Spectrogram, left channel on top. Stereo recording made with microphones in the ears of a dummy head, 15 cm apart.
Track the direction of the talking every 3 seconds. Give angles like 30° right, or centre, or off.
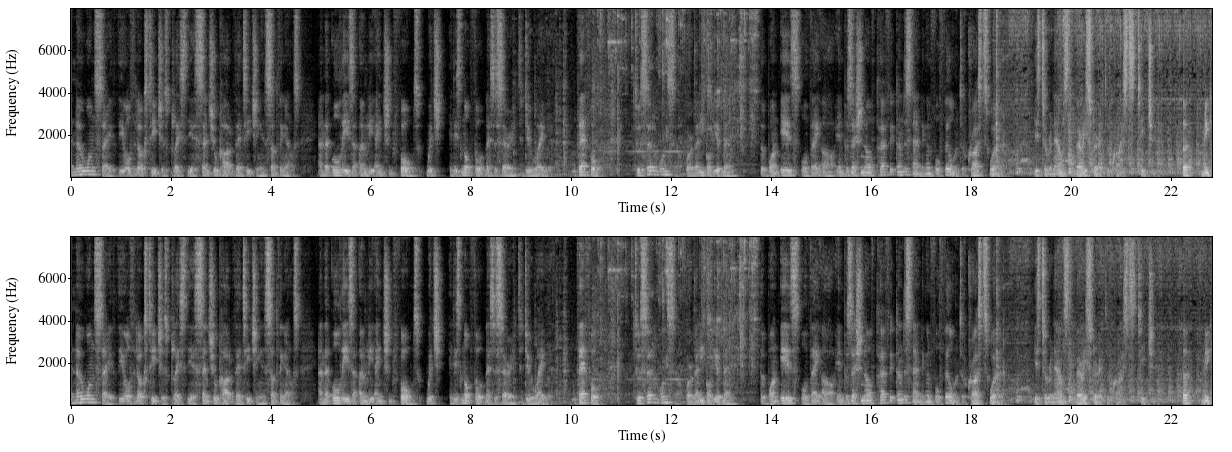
30° right, 30° right, 30° right, 30° right, 30° right, 30° right, 10° left, 50° left.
